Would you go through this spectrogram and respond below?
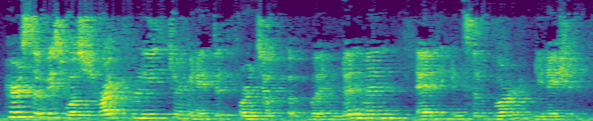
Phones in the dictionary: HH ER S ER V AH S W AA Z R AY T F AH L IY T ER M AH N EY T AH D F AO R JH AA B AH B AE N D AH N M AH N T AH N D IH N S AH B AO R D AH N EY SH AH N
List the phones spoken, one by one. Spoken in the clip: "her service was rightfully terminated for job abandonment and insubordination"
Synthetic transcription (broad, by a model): HH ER S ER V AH S W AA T R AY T F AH L IY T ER M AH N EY T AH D F AO R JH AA AH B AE N D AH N M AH N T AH N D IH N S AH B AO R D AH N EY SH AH N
